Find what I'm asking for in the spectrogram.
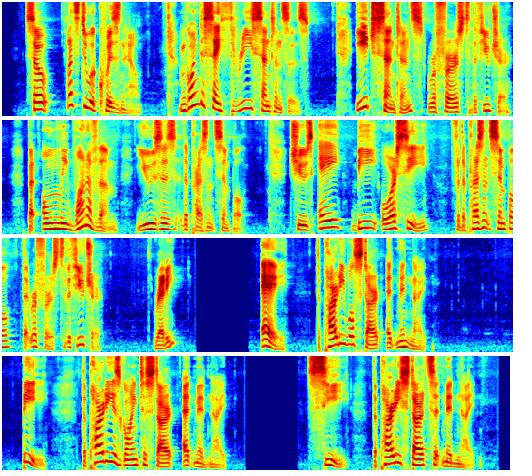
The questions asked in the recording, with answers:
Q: Choose A, B, or C for the present simple that refers to the future.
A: The answer is C.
